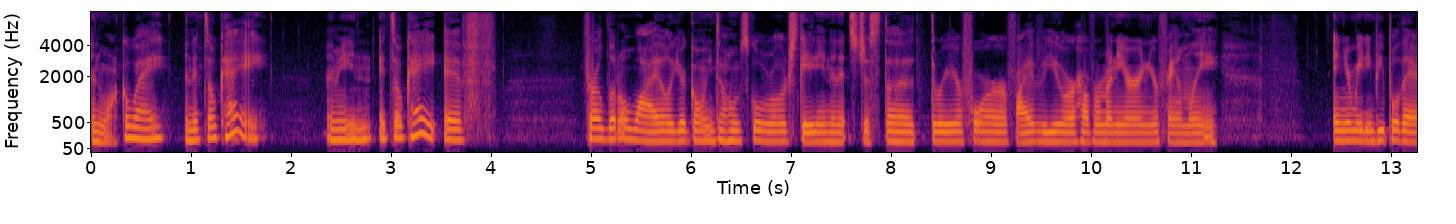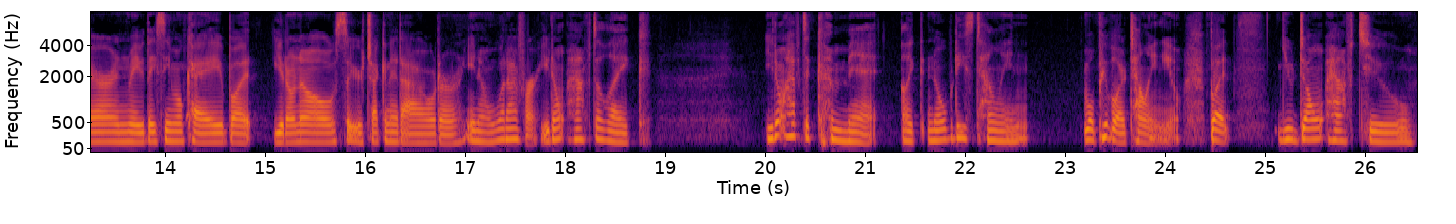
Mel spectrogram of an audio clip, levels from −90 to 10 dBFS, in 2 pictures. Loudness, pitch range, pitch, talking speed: -24 LUFS, 150-180 Hz, 160 Hz, 190 wpm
